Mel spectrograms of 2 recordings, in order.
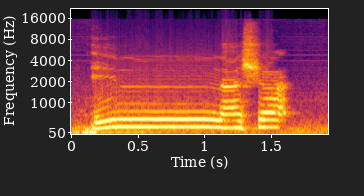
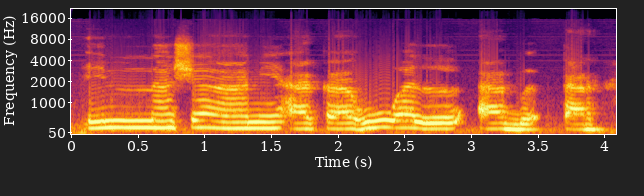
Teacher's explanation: terdapat tasdid maka harus ditekan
